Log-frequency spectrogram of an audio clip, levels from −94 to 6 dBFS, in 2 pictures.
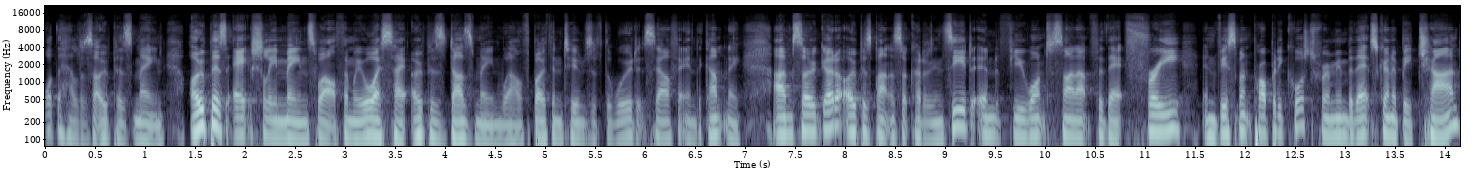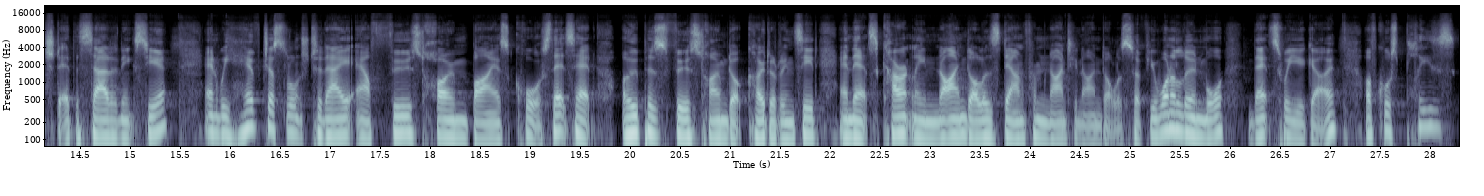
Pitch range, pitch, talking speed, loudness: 105-125 Hz, 115 Hz, 205 wpm, -23 LUFS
